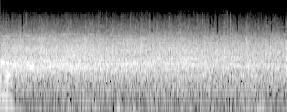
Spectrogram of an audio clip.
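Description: Ballpark crowd cheering and applauding after a runner is thrown out stealing, the noise slowly dying down.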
